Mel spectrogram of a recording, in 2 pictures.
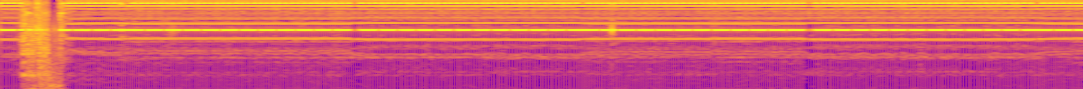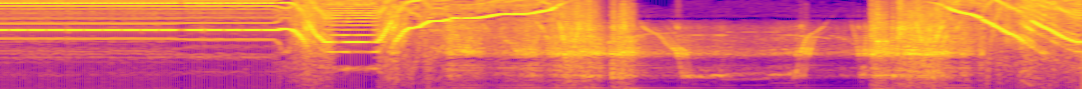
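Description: Electronic noise music: a stack of steady high electronic tones with a fast, even flutter in loudness. About seven seconds in it breaks into a rising pitch glide over a wash of hiss, dips briefly, then returns loud with falling glides.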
